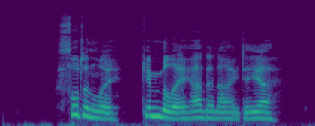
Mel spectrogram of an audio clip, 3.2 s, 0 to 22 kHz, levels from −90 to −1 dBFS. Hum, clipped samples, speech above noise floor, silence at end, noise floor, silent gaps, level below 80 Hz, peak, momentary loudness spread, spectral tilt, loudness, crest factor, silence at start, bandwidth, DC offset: none; under 0.1%; 28 dB; 0.4 s; -66 dBFS; none; -70 dBFS; -22 dBFS; 9 LU; -5.5 dB/octave; -39 LUFS; 18 dB; 0.45 s; 14 kHz; under 0.1%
